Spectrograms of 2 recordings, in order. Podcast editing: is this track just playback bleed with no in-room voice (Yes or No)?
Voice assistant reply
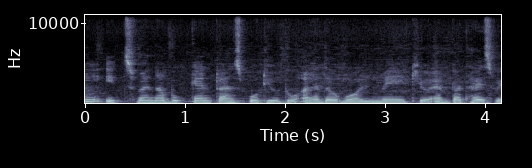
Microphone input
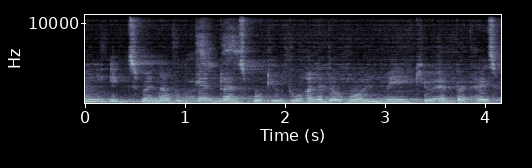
No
